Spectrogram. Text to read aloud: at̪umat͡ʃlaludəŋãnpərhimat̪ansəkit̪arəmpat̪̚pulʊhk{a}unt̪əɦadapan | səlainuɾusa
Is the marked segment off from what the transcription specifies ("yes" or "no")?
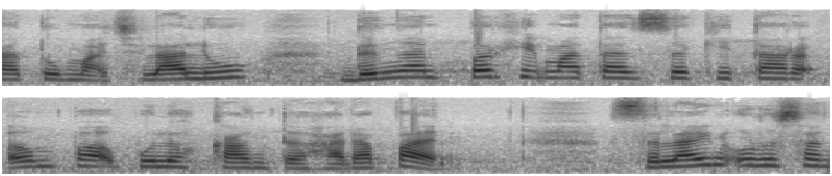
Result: no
